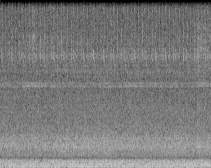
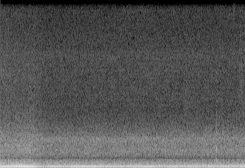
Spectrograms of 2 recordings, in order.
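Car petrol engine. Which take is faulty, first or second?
first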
